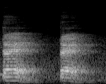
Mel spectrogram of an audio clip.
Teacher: It is a consonant sound made with the tip और the blade of the tongue. जो टंग की जो टिप और ब्लेड है वो touching the bony ridge behind the upper front tip. · जो हमारे टंग की जो टिप और जो ब्लेड है टंग की, वो टच करती है बोनी रिज की। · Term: एल्वियोलर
